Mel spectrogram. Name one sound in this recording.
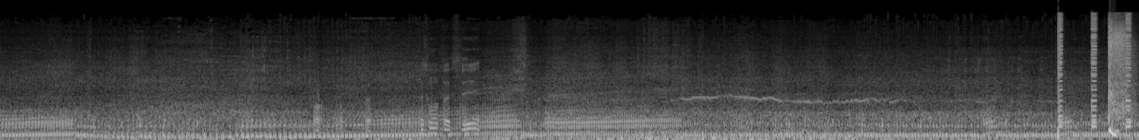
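A motorcycle engine rumbles steadily and its pitch rises and falls as it rides along.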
